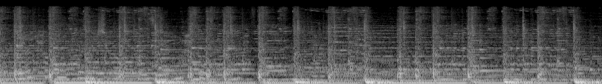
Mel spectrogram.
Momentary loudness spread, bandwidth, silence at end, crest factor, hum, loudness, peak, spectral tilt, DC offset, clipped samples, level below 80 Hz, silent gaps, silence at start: 5 LU; 16 kHz; 0 s; 14 dB; none; -20 LUFS; -4 dBFS; -6 dB/octave; under 0.1%; under 0.1%; -22 dBFS; none; 0 s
